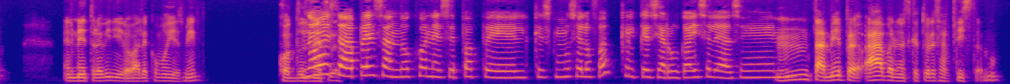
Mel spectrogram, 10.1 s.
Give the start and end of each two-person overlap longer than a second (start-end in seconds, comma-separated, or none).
none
